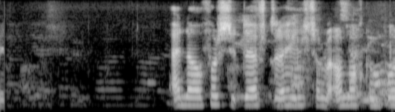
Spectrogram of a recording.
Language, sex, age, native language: Icelandic, male, 13, Icelandic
